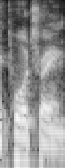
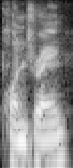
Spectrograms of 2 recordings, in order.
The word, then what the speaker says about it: portraying: I was supposed to say portraying, but I said pontraying.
